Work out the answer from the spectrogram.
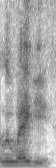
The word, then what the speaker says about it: Luigi: Uh Luigi. It's a it's a it's a hard G.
